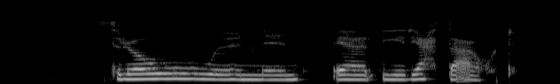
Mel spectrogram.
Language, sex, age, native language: Icelandic, female, 9, Icelandic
